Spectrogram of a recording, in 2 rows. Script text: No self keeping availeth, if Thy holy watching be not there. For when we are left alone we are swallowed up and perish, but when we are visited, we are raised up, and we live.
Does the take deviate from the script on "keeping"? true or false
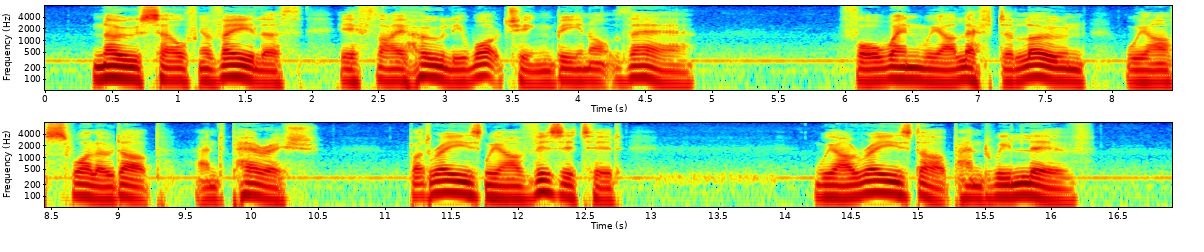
true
